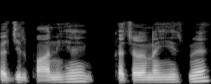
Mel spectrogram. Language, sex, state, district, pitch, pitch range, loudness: Hindi, male, Bihar, Jahanabad, 110 Hz, 110-130 Hz, -17 LUFS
